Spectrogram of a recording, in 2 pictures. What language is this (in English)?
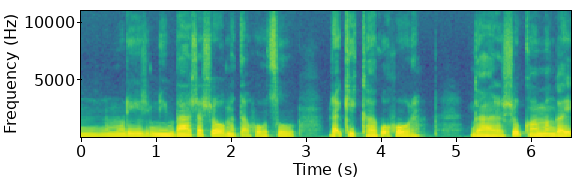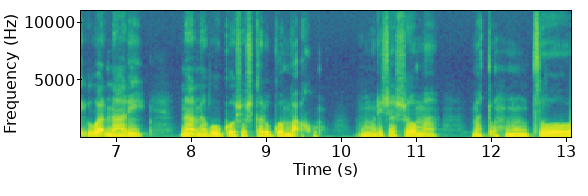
Tlacoapa Me'phaa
